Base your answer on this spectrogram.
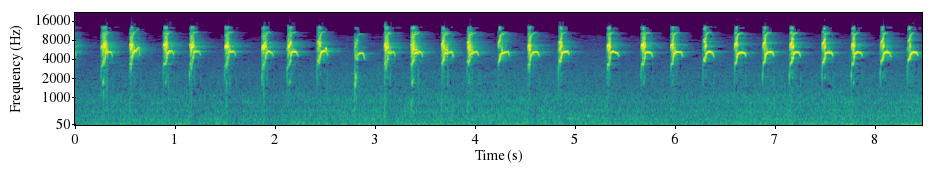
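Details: Captive male degu calling after mating to tell rival males to stay away from his female; a long run of high, clipped chirps, about three per second, with a brief pause midway.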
